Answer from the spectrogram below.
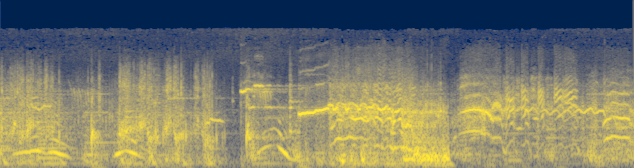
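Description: A horse neighs loudly, letting out several shrill, quavering whinnies in a row that rise and fall in pitch, with short breathy pauses between them.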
